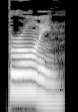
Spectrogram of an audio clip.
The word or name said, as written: broin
